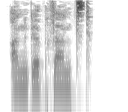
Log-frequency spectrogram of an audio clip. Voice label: "angepflanzt", German; adjectives

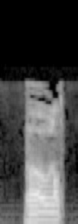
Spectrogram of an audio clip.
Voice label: "bold", English; adjectives

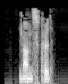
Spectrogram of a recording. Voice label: "nonskid", english; adjectives

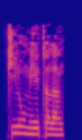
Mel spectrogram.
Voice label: "kilometerlang", German; adjectives

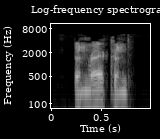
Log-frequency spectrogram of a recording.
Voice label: "unreckoned", english; adjectives

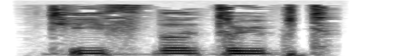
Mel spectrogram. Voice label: "tiefbetrübt", German; adjectives

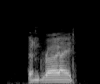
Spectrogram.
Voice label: "undried", English; adjectives

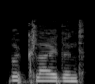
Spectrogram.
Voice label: "bekleidend", German; adjectives

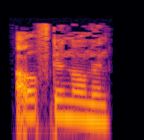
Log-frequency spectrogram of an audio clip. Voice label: "aufgenommen", German; adjectives

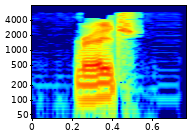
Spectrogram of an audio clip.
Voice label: "rich", English; adjectives

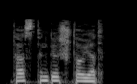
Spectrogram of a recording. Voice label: "tastengesteuert", German; adjectives

